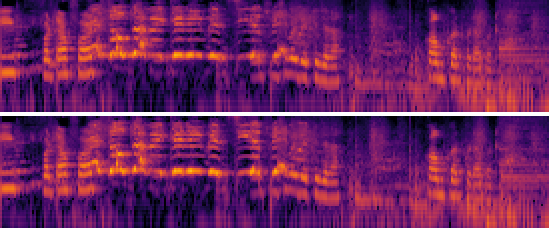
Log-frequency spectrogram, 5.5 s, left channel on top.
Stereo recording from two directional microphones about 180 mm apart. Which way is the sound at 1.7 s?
35° right (ahead or behind).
